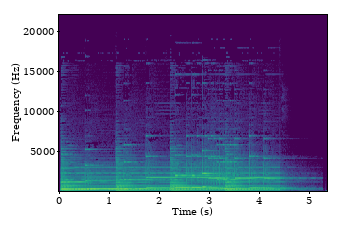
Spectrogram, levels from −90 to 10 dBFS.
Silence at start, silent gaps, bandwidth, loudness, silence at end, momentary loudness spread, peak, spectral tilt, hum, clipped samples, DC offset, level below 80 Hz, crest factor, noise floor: 0 s; none; 11.5 kHz; -18 LUFS; 0.65 s; 5 LU; -4 dBFS; -6 dB/octave; none; under 0.1%; under 0.1%; -54 dBFS; 14 dB; -50 dBFS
